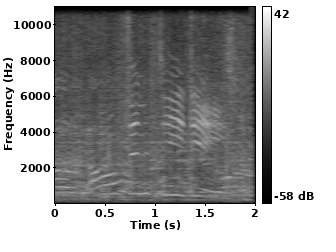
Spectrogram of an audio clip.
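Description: A toddler's high-pitched voice, drawn-out sounds sliding up and down in pitch, over the background voices of other children.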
